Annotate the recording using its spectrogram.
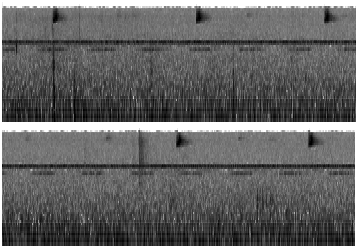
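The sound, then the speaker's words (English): Steady high-pitched cricket trilling fills a quiet night, with a few sharper clicks or chirps popping out roughly every second and a half; no voices, just a soft, constant insect drone. “know someone in New York who said she liked listening to my Dharma talks because of the crickets in the background.”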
